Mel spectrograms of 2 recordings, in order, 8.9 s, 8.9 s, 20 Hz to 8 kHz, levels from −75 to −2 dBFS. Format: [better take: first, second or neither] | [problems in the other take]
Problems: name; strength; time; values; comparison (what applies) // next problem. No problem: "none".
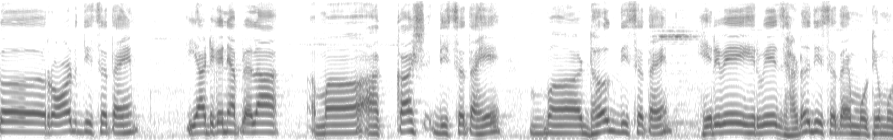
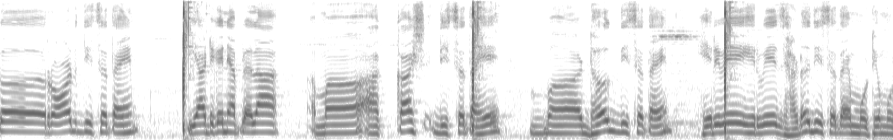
first | background sound (Shatter); 2 dB below the speech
